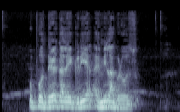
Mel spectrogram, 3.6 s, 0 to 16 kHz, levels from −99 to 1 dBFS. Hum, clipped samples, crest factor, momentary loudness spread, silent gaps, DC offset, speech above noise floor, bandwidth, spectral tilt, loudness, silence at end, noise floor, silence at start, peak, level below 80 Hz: none; under 0.1%; 16 dB; 11 LU; none; under 0.1%; 43 dB; 11 kHz; -8 dB/octave; -24 LUFS; 0.9 s; -66 dBFS; 0.6 s; -8 dBFS; -58 dBFS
